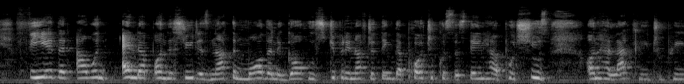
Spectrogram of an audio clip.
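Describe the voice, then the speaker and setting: Over music in the background, a woman talks at a fairly quick pace in a high pitch. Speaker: spoken word poet. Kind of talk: spoken word poetry performance.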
